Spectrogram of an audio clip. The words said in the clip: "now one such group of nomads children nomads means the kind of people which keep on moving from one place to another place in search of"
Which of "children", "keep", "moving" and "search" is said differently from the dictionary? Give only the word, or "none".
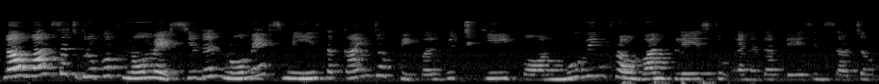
children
